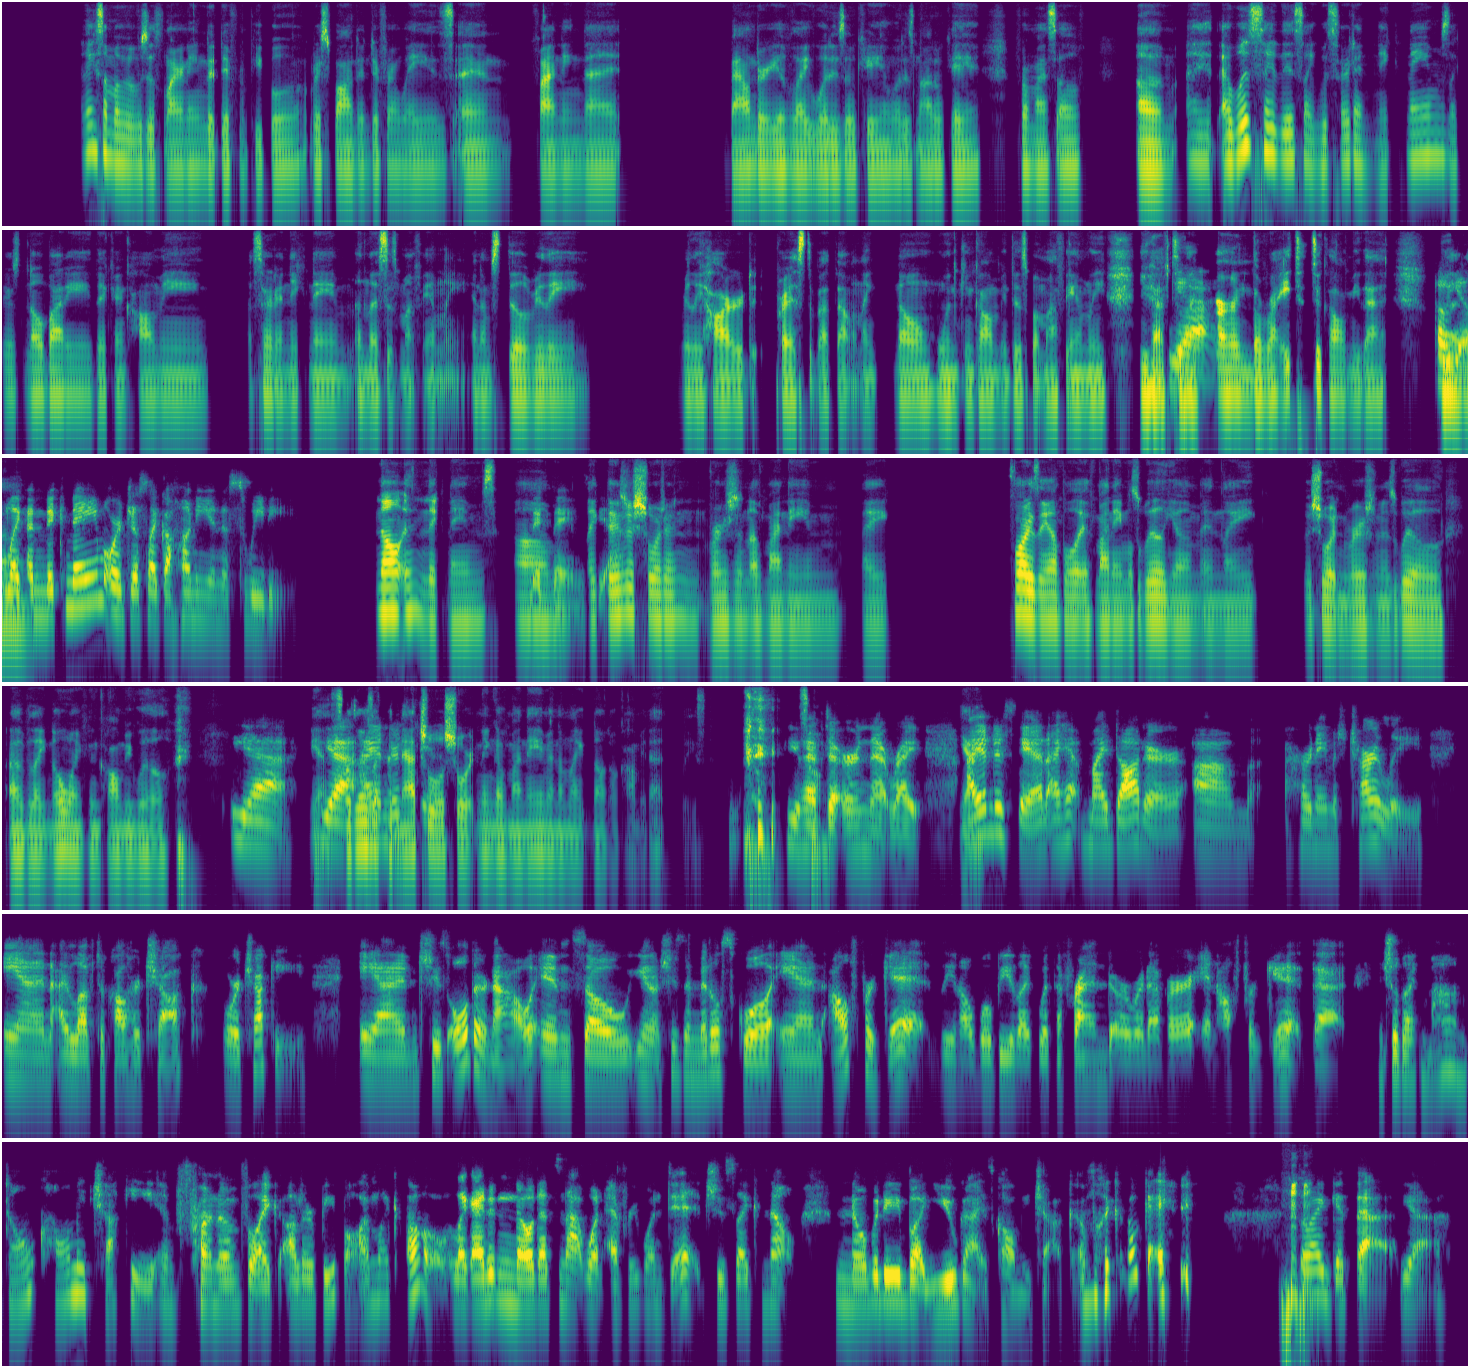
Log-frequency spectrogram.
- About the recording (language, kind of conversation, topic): English, unstructured, How do you like to show care in a relationship, and what makes you feel cared for?
- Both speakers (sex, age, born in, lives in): female, 35-39, United States, United States; female, 40-44, United States, United States
- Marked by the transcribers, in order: tapping; other background noise; chuckle; chuckle; laughing while speaking: "front of"; laughing while speaking: "I'm, like, Okay"; chuckle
